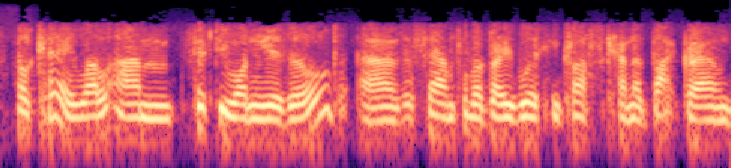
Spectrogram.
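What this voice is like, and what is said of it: British English accent. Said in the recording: “as people can probably tell hearing your accent, you are from the UK”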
